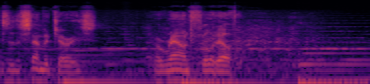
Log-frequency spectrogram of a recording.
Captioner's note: audience laughter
